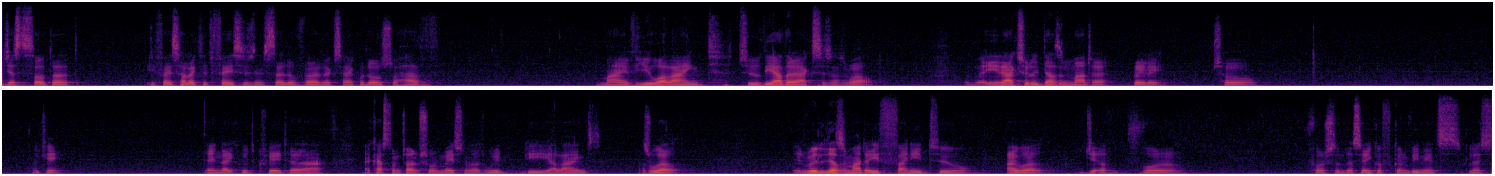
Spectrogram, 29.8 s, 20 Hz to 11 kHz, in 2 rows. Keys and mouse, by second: 1.7 ctrl+Tab, 3.7-8.1 drag.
